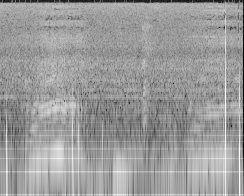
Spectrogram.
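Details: Slow, drawn-out, low rumbling breaths with a buzzing, vibrating quality, broken by a few sharp snorts; snoring during sleep.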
